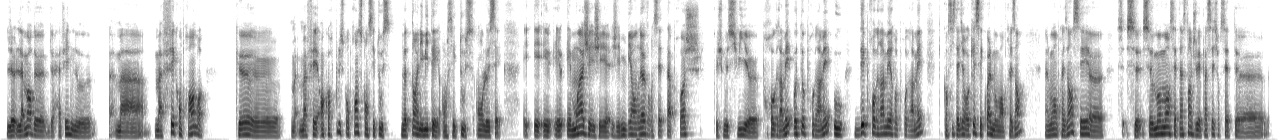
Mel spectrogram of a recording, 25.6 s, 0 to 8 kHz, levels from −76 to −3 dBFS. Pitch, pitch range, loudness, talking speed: 115 Hz, 105-135 Hz, -20 LUFS, 190 wpm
